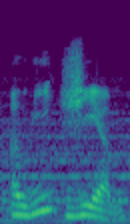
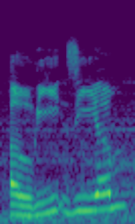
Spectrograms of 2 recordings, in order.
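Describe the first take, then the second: First: The middle consonant is a soft zh sound. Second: The middle consonant is a plain s sound. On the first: The speaker calls it right. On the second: The speaker calls it wrong.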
